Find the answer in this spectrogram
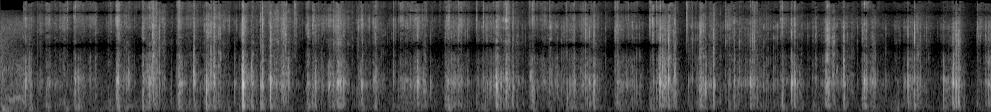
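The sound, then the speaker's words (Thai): A horse hooves clip-clop sound effect plays in a steady, quick rhythm of sharp overlapping knocks, even in loudness throughout, with no voices over them. “เนื่องจากว่าเป็นการพูดถึงเรื่องราวเส้นทางโบราณกันนะครับ เพราะฉะนั้นก็เปิดเสียงม้าสร้างบรรยากาศหน่อยนะครับคล้ายๆ กับว่าย้อนกลับไปยุคอดีต”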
